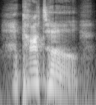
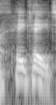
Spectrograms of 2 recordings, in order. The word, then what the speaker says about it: Hecate: so like for example I work with Hecate yeah or Hecate a lot of people get really hung up on how they pronounce her name or hey Kate if you're Shakespeare um but I work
